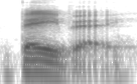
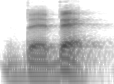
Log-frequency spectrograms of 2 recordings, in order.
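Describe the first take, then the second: First: "bebe" with English vowels, slow; anglicized bebe. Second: "bebé" with short crisp e vowels, stress on last; Spanish bebé. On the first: Teacher showing the anglicized version, a bit slow. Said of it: "With a more anglicized sound". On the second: Teacher modeling the Spanish version, crisp vowels. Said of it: "to sound more Spanish, you want to say". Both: Shown as a demonstration.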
